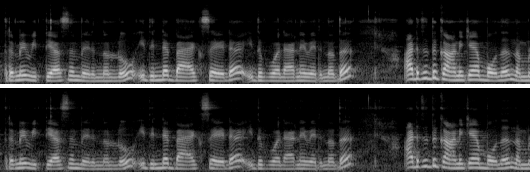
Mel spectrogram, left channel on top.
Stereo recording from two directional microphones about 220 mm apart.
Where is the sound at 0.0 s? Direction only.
25° left (ahead or behind).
